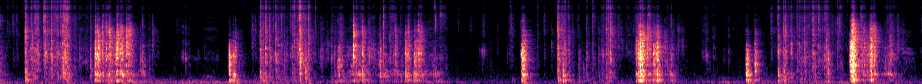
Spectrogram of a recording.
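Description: Bursts of crisp papery shuffling and riffling of tarot cards, several separate rounds of card handling with short quiet gaps between them, close up.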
